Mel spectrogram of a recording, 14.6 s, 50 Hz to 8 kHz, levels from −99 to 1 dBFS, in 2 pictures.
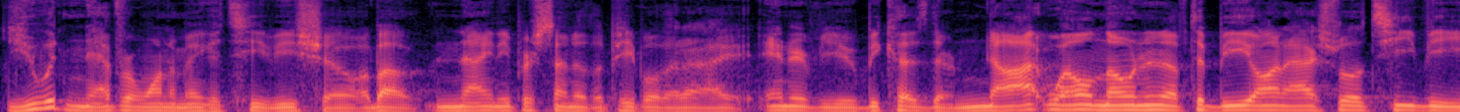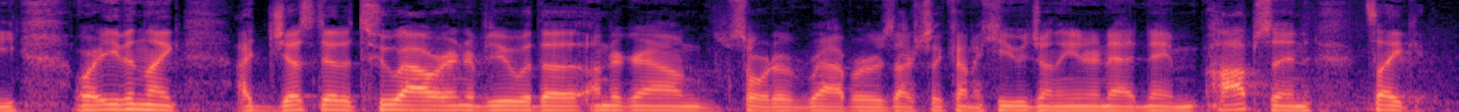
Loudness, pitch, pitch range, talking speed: -25 LUFS, 105 Hz, 95-115 Hz, 230 wpm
